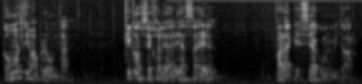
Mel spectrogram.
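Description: A man's voice: mid-range voice, expressive, fast, a little hiss or hum. A man hosting a radio interview, asking short questions in an easygoing way. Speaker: radio host. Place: radio studio.

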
